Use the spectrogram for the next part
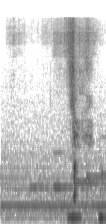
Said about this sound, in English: While the pepper is cooking, I will finely chop the parsley.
